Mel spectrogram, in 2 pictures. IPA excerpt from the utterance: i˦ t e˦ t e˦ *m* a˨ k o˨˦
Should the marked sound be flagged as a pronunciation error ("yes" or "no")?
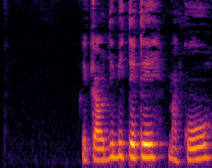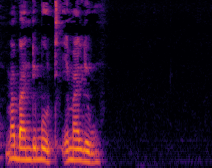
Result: no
